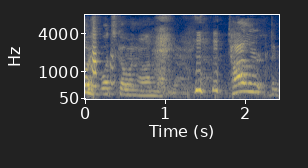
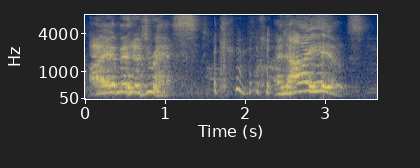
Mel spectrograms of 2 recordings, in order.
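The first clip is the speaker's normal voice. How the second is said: loud, hammed-up indignant rant; emphatic, outraged diva telling-off; mock tirade; 3 semitones higher, 4 dB louder than usual. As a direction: lay into him at full volume, playing it for laughs. Mock tirade at forgetful friend.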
